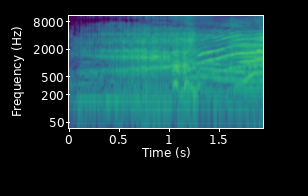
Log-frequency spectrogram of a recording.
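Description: A long, loud belch rumbles and rises in pitch, stretching out over about two seconds and swelling louder toward the end, up close with no talking.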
